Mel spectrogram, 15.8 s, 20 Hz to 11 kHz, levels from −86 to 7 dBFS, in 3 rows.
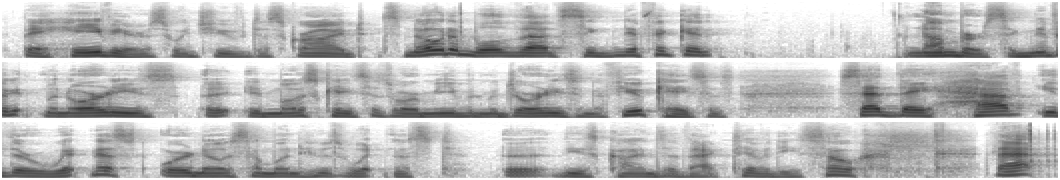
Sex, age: male, 60-79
